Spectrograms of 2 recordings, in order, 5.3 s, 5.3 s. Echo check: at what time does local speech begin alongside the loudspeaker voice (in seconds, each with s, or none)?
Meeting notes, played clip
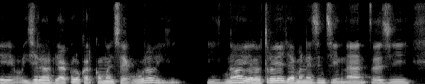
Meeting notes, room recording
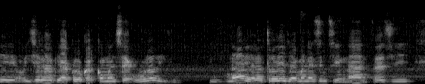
none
